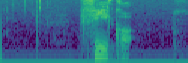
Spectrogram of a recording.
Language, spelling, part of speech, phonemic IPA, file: Italian, fico, adjective / noun, /ˈfiko/, It-fico.ogg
